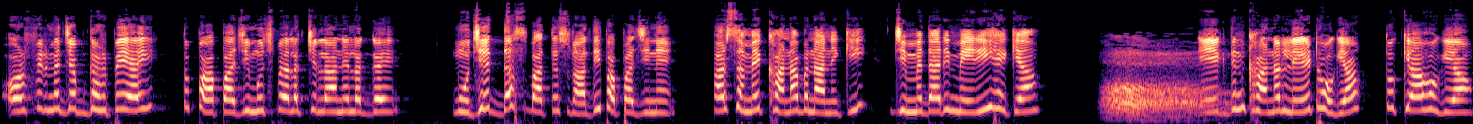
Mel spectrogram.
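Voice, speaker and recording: A woman's voice: very high-pitched, unhurried, a bit bright. A woman voicing a defiant young daughter-in-law. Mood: complaining. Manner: sulky, defiant. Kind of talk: cartoon voice acting.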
